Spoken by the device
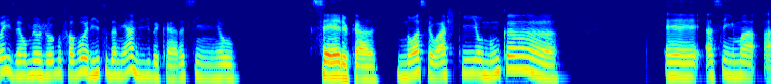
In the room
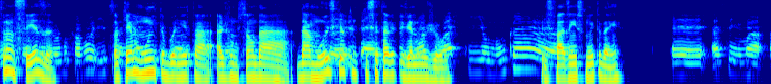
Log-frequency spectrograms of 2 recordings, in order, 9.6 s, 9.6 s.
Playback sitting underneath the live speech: Yes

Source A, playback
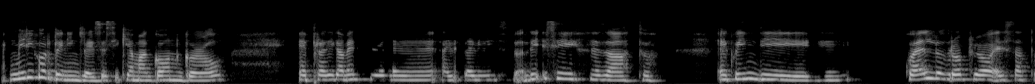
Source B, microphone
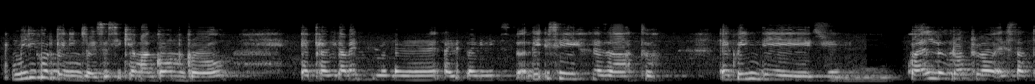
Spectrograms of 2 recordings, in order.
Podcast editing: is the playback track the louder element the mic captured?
Yes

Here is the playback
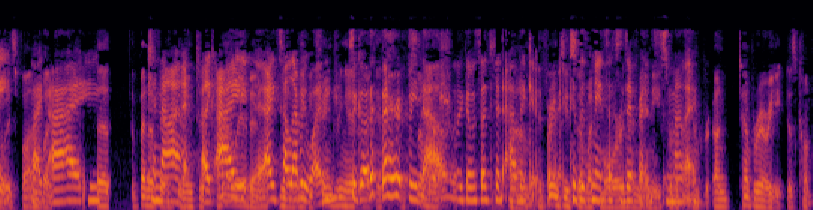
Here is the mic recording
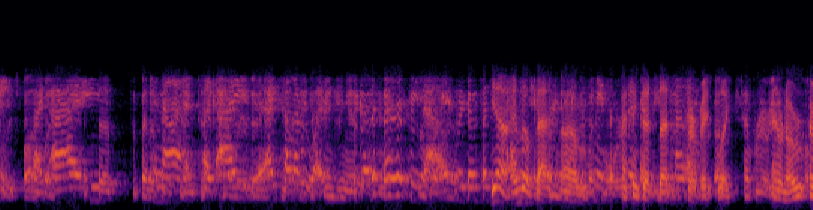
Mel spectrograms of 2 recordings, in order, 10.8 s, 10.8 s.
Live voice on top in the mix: Yes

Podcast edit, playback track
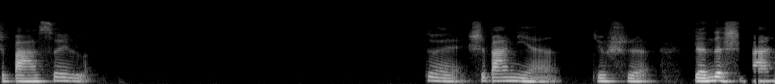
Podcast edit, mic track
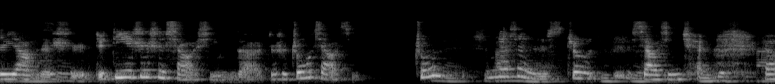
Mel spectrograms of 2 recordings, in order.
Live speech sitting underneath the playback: No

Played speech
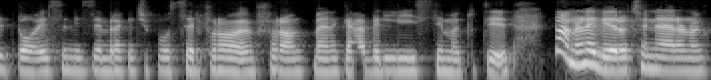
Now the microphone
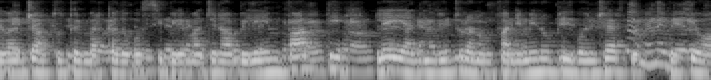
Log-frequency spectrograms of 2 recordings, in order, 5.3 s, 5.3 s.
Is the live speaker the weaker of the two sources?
No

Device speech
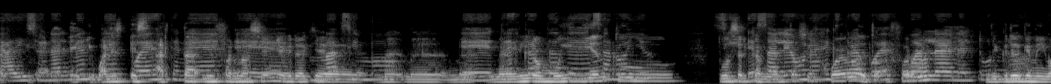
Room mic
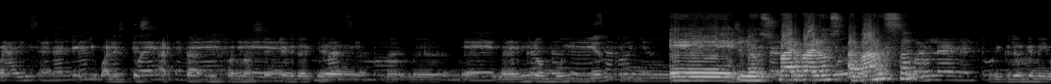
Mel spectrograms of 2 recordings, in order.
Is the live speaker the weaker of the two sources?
No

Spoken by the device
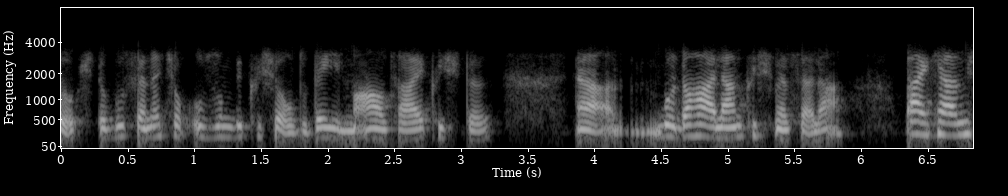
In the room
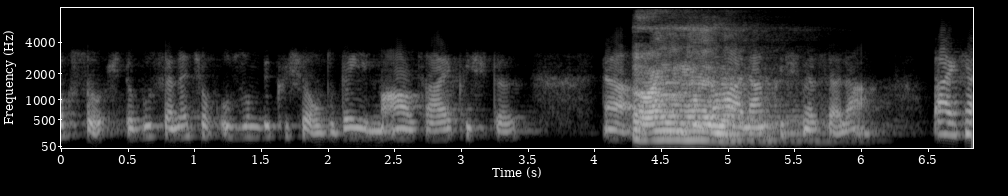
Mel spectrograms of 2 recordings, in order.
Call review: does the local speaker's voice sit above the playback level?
Yes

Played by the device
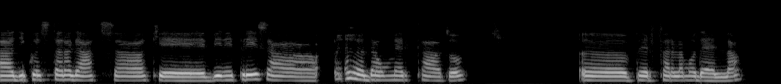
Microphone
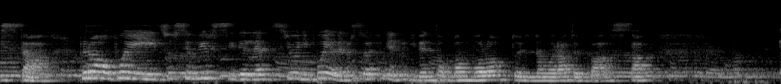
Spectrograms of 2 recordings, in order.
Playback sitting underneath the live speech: Yes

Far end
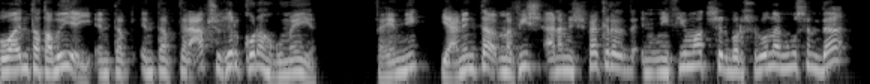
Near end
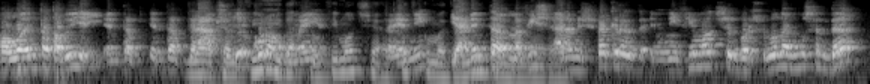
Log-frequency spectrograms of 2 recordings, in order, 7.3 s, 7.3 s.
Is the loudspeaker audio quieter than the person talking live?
No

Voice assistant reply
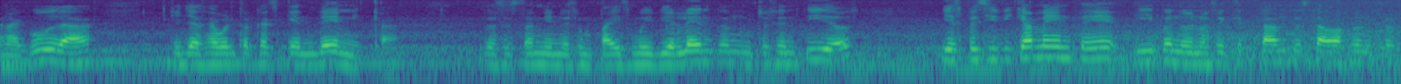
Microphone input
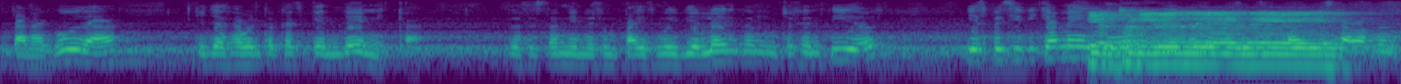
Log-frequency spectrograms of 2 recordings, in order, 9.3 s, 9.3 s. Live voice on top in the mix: Yes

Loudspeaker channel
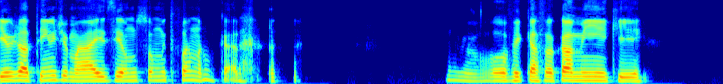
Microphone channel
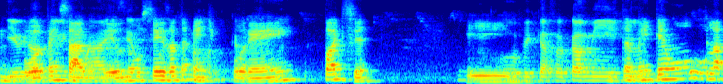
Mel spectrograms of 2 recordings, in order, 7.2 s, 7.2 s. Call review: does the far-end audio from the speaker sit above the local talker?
No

